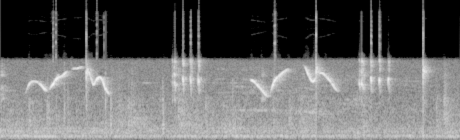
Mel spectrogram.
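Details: Oriental magpie-robin song used for trapping and voice training: clear looping whistles that swoop down and up, interspersed with sharp clicky ticks, over a steady hiss.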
